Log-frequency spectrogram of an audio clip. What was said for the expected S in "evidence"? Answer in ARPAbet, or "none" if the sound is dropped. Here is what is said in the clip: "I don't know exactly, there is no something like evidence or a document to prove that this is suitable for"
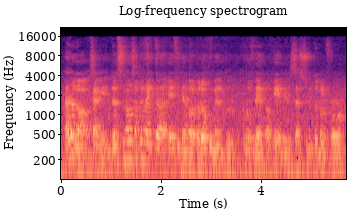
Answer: none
